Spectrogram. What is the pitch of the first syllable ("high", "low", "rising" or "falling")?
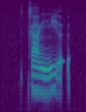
low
